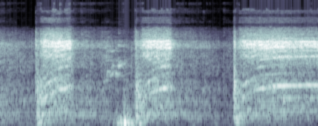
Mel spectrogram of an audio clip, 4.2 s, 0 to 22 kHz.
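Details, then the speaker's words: Yanmar 1500D tractor, likely 2TR15 engine, after replacing the starter solenoid, compression release on: three brisk high-whirr cranking bursts, no clicking or dragging; spins much faster than with the old solenoid. "I can tell you it's spinning a lot faster already as it is compared to what it used to with this old solenoid here, original one."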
